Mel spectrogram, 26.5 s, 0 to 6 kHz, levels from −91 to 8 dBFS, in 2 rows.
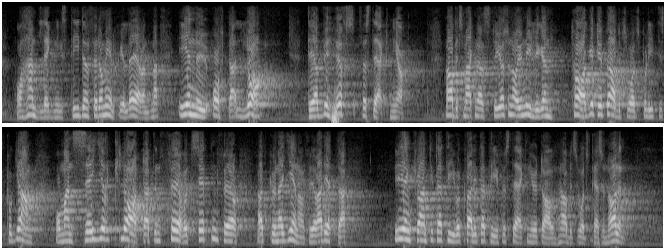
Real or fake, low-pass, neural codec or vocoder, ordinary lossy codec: real; 5.4 kHz; none; MP3, 32 kbps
